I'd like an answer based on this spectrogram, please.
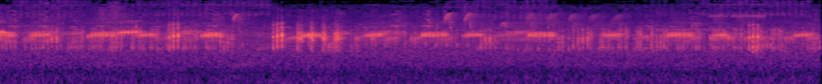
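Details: Green tree frogs keep up a dense chorus of short, buzzy, honking notes, repeated in quick groups, while sharper chirps and ticks from other callers rise above them.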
